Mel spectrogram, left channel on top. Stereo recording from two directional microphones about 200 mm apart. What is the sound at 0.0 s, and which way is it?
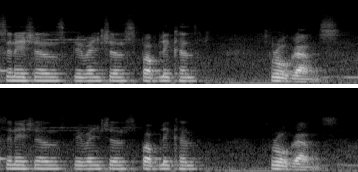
Speech, 15° left (ahead or behind).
